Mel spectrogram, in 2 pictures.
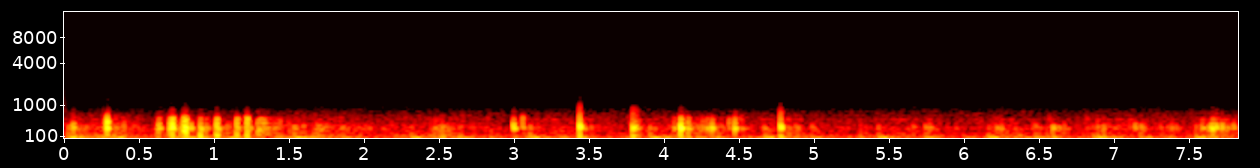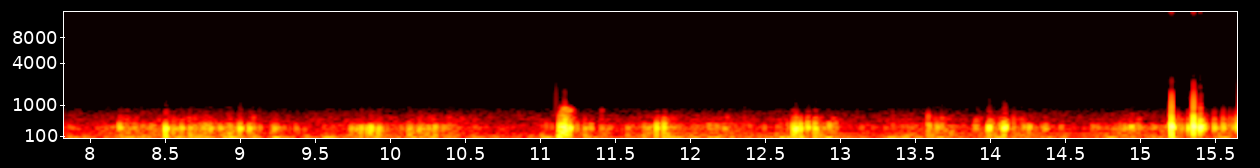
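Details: Bowel sounds, ordinary stomach rumbling: low irregular gurgles and rumbles that come and go over a quiet background.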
